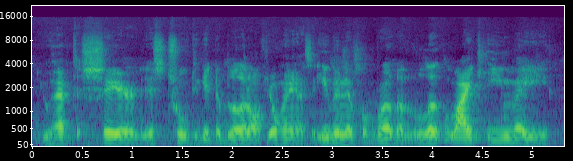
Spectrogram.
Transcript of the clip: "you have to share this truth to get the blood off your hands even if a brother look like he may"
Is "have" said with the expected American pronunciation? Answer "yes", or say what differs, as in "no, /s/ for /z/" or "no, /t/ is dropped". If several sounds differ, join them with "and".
no, /f/ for /v/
